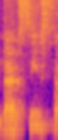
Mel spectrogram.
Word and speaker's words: taxista: En taxista la X vale por dos porque tiene doble sonido.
